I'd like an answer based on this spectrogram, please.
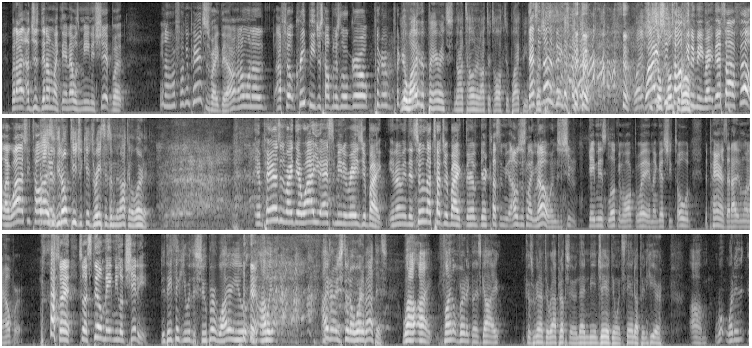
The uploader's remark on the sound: LIVE from Skankfest at the Creek and the Cave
